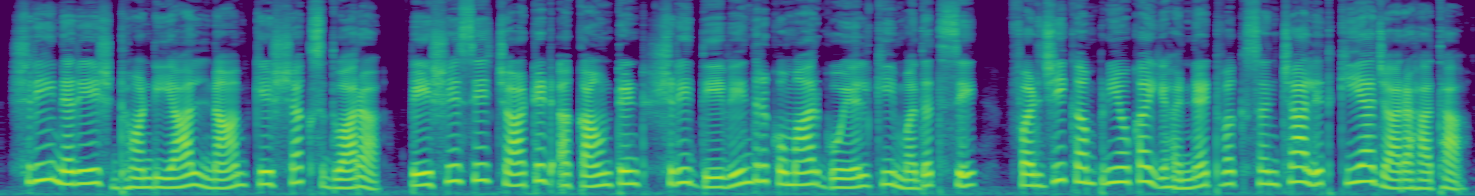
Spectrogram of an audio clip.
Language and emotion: Hindi, neutral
